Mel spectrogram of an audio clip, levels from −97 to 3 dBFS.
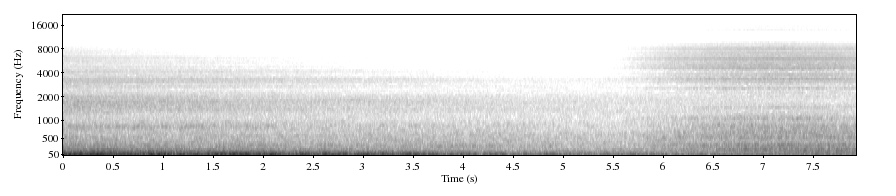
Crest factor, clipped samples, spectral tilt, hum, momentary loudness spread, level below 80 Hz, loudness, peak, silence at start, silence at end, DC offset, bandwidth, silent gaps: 16 dB; under 0.1%; -6.5 dB/octave; none; 19 LU; -32 dBFS; -39 LUFS; -14 dBFS; 0 s; 0 s; under 0.1%; 6.6 kHz; none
